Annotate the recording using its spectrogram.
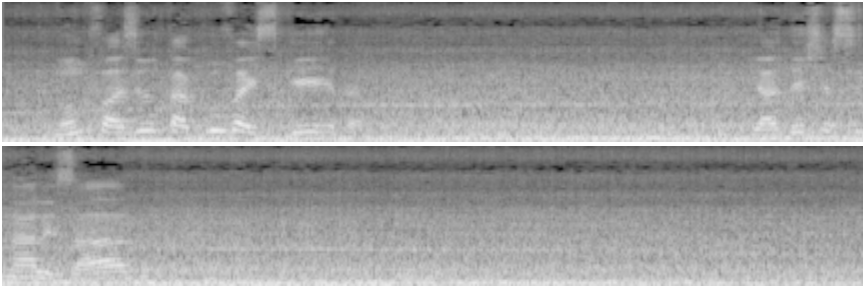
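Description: A bus engine rumbles steadily while driving.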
